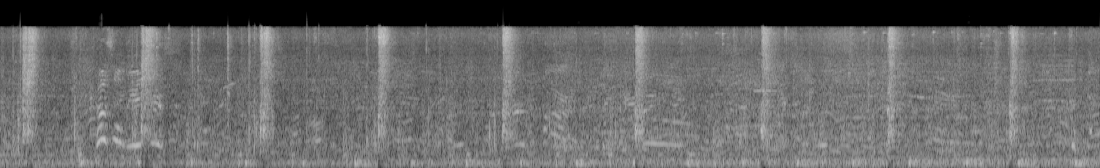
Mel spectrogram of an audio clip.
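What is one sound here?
Footsteps march on a paved road.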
